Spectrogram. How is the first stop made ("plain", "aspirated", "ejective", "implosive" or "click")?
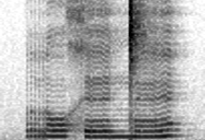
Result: click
